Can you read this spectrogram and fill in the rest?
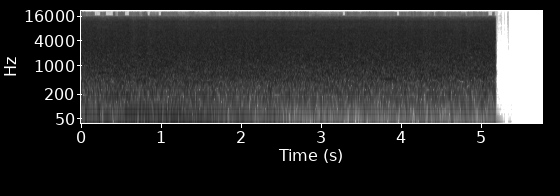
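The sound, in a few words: roaring flood water waves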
